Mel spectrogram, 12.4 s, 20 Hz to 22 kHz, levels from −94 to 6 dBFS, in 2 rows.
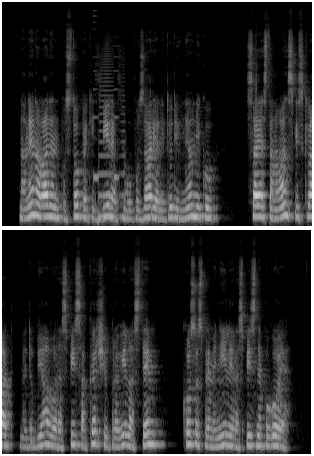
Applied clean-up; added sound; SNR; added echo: neural mask model RNNoise.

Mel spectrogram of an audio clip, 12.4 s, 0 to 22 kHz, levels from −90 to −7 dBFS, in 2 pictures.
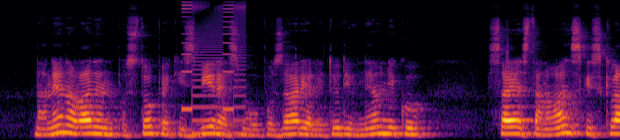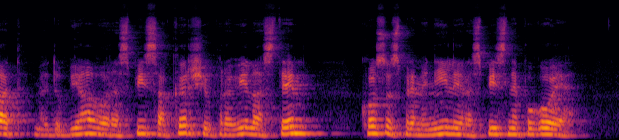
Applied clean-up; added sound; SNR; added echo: none; Alarm; 8 dB; none.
